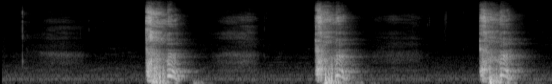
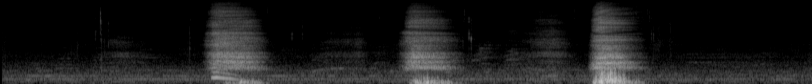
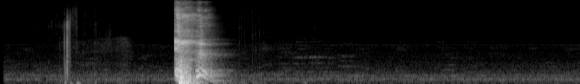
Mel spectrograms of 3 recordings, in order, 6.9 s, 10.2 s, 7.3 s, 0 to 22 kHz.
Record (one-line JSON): {"three_cough_length": "6.9 s", "three_cough_amplitude": 25068, "three_cough_signal_mean_std_ratio": 0.35, "exhalation_length": "10.2 s", "exhalation_amplitude": 8591, "exhalation_signal_mean_std_ratio": 0.31, "cough_length": "7.3 s", "cough_amplitude": 32768, "cough_signal_mean_std_ratio": 0.19, "survey_phase": "beta (2021-08-13 to 2022-03-07)", "age": "18-44", "gender": "Female", "wearing_mask": "No", "symptom_none": true, "smoker_status": "Ex-smoker", "respiratory_condition_asthma": false, "respiratory_condition_other": false, "recruitment_source": "REACT", "submission_delay": "1 day", "covid_test_result": "Negative", "covid_test_method": "RT-qPCR"}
